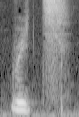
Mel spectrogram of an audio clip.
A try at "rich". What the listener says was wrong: 아니요. 이 모음 좀 안 들어갔어. rich. 이게 이 모음이 들어가는 거고 없을 때는 rich.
